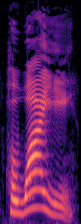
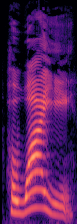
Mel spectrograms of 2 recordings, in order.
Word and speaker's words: Hawaii: As I mentioned, you'll hear mainland Americans say Hawaii, and the stress will still be on the second syllable. Hawaii, Hawaii.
